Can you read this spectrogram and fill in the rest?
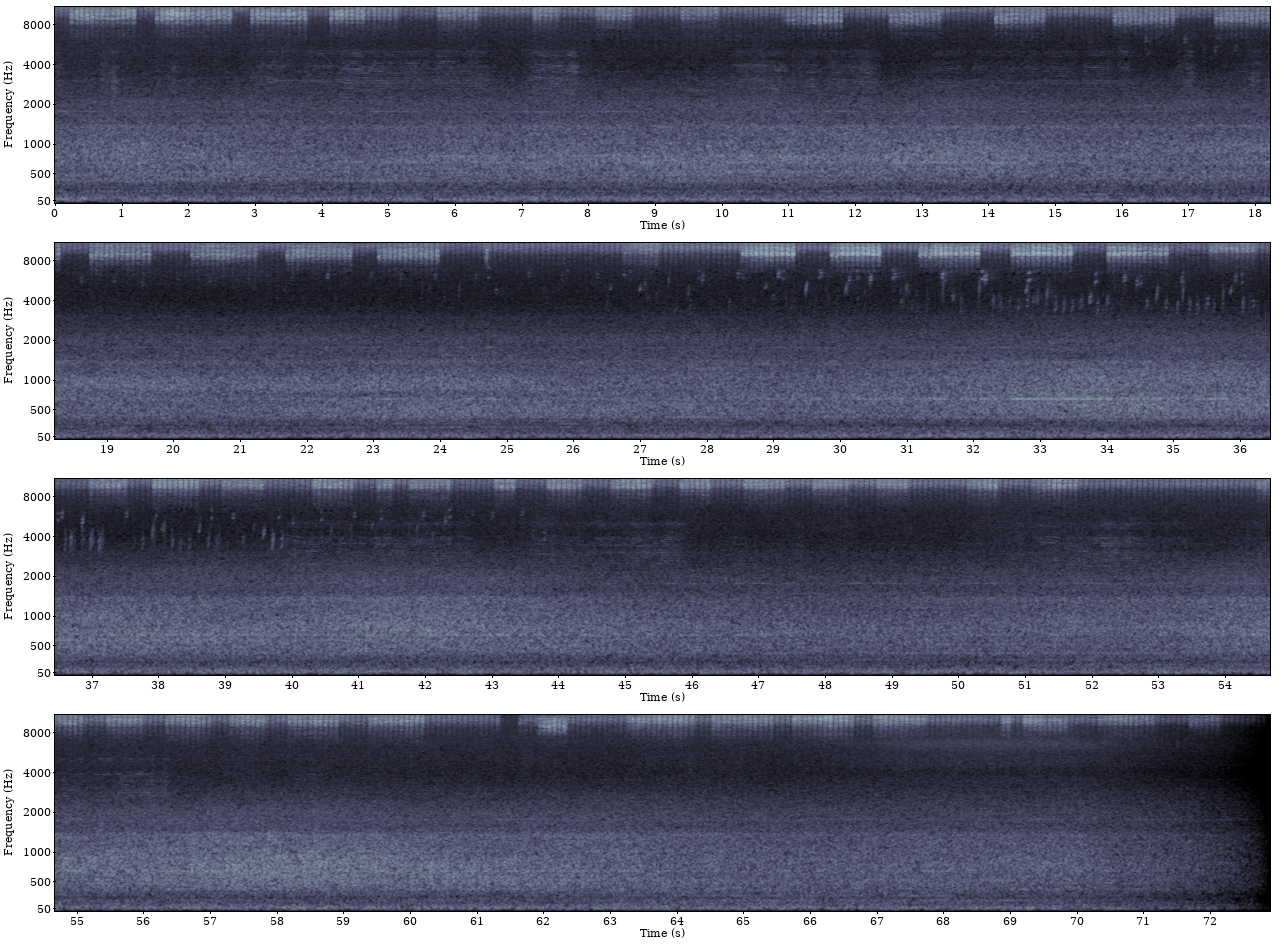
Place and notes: Horní Jiřetín, Czech Republic - Distant mine with grasshoppers
Overlooking the huge Zámek Jezeří brown coal (lignite mine). The sound of a desolated landscape on a warm summer day.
